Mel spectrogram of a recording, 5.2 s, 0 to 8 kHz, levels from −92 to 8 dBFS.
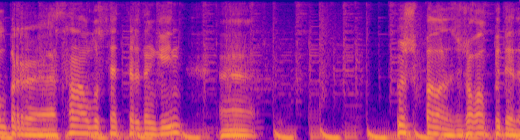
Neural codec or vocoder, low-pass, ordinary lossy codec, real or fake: none; none; none; real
